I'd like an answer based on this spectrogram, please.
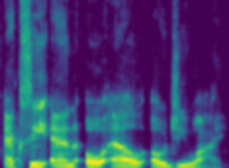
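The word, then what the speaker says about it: xenology: so we're the week Zini ology guys what is zeny ology is it pronounced genealogy z theology yeah that's what the the breakdown phonetically has here it's Xen Olo gy this um this is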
